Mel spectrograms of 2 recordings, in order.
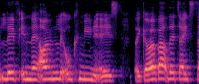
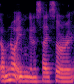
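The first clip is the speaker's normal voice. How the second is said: ordinary talk, nothing marked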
